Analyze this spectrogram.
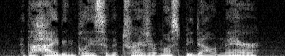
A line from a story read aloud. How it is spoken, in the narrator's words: I blurted out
